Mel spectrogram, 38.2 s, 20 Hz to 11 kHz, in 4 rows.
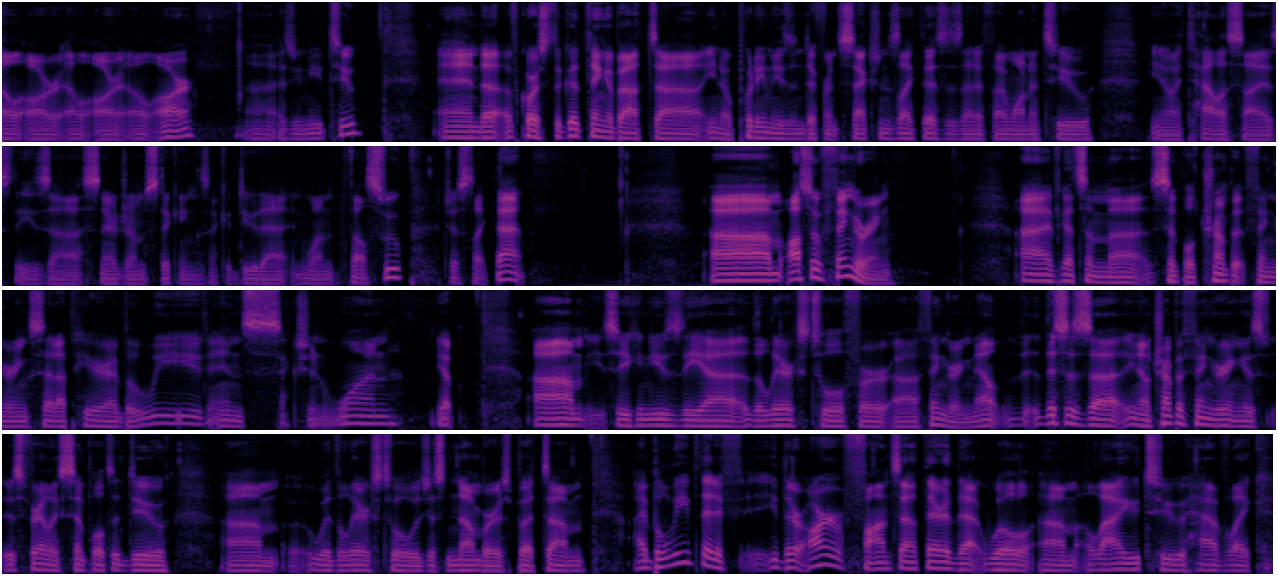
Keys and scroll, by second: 14.0 super+z.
